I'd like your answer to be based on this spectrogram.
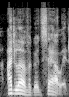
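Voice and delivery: low, put-on, uppity bougie affectation. Teasing someone who suddenly turns bougie, in a mock-bougie voice. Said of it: "suddenly turn all bougie and go".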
